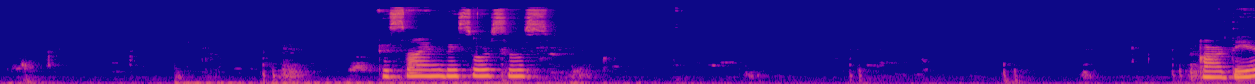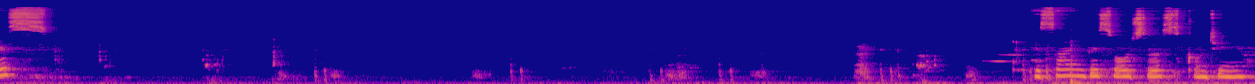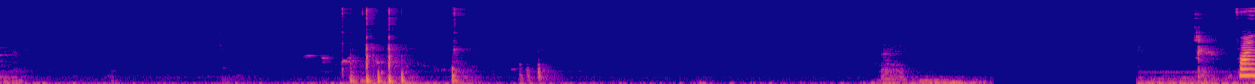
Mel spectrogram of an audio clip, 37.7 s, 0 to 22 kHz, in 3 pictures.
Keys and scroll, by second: 28.8 alt+Tab.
